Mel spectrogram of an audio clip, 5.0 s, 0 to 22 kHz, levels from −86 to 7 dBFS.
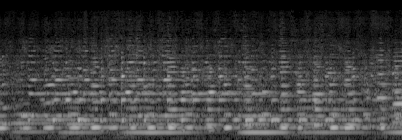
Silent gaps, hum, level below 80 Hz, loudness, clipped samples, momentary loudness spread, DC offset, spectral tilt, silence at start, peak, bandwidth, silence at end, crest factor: none; none; -70 dBFS; -29 LUFS; under 0.1%; 4 LU; under 0.1%; -3 dB/octave; 0 s; -14 dBFS; 16.5 kHz; 0 s; 14 dB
